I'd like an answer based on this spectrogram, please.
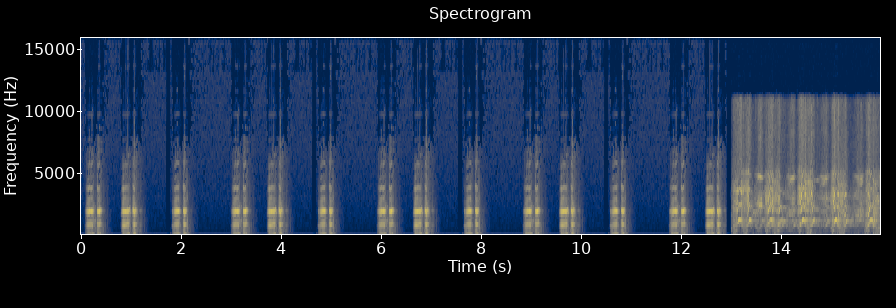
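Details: Frog calling with a long series of short rasping double-pulsed croaks, about one per second for roughly thirteen seconds, then a different dense, noisy sound takes over at the end.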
